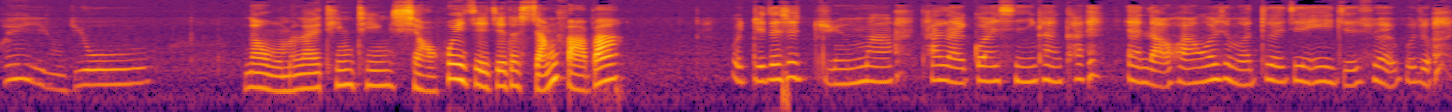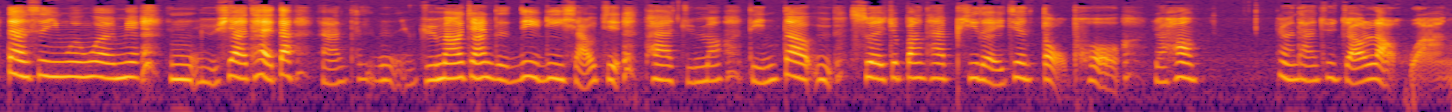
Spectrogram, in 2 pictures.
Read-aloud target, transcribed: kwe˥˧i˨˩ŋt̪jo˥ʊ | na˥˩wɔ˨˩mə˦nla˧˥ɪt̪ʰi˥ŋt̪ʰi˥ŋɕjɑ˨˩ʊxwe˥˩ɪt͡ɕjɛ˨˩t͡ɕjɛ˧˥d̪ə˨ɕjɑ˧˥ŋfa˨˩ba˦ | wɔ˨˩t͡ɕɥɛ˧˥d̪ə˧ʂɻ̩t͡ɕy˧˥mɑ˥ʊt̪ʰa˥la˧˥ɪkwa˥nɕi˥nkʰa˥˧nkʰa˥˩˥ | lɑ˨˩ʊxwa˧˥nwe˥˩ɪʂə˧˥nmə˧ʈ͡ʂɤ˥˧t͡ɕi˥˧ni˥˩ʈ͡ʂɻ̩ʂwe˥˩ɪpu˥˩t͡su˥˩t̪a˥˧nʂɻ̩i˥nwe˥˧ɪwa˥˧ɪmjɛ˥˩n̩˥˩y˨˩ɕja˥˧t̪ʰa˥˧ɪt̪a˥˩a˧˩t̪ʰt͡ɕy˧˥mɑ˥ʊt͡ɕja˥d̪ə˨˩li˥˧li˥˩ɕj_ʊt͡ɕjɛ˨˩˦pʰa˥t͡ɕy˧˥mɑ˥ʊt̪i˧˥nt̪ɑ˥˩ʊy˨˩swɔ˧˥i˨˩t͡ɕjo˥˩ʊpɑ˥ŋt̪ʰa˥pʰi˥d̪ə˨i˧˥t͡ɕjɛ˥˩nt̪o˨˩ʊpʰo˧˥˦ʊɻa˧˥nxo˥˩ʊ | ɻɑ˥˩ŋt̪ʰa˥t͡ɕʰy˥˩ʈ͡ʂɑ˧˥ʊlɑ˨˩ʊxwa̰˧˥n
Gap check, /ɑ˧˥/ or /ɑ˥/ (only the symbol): ɑ˧˥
